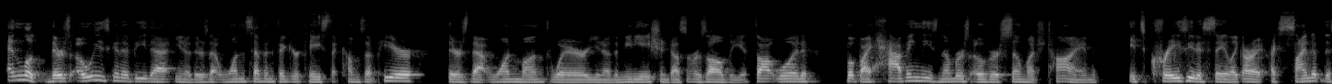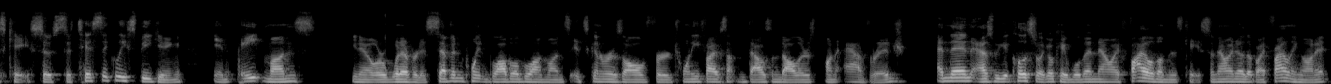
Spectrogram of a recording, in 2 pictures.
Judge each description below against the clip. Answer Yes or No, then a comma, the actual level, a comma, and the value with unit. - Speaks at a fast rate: Yes, fast, 245 wpm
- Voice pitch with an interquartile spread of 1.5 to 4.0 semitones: Yes, average, 3.4 semitones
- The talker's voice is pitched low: Yes, low, 120 Hz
